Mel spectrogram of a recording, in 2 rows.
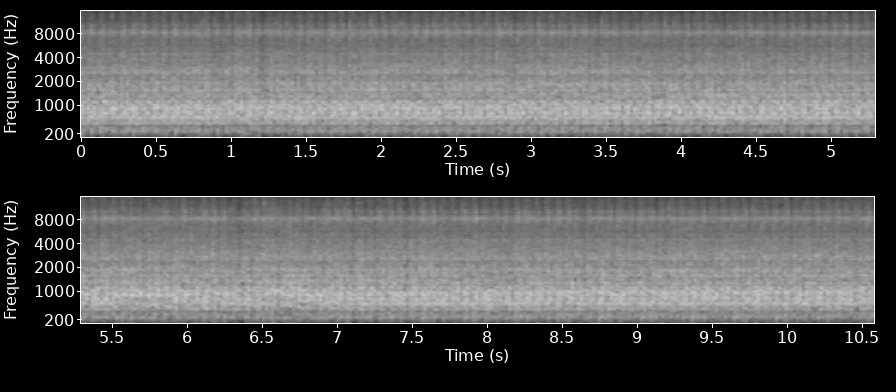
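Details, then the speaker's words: Kasinski KSZ motorcycle (about 2002–2003), clutch and gearbox side disconnected to isolate the noise: fast, harsh rattling rumble of three to four beats a second from a worn crankshaft main bearing; the bearing also rumbles when turned by hand and must be removed. "aí olha só como ela já ronca aí nós vamos ter que abrir tá porque esse rolamento aqui tem que tirar para lá mesmo"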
